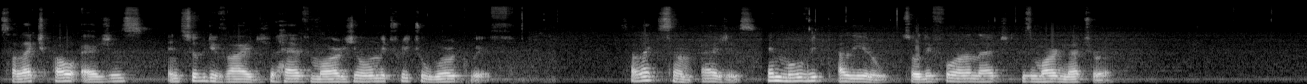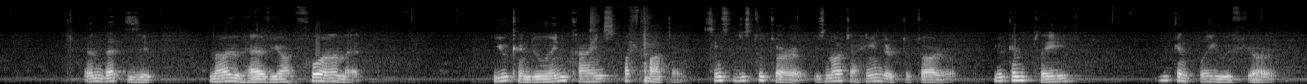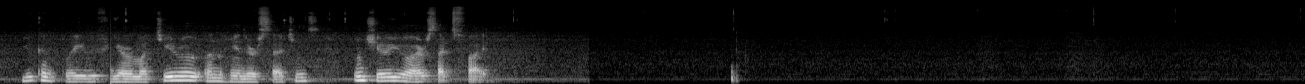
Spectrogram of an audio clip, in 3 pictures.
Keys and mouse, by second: 0.2-2.5 right drag, 0.7 g, 3.2 Tab, 4.7 Tab, 5.3 a, 6.2 l, 7.0 l, 7.7 KP_1, 8.9 shift+z, 10.3 g, 12.9 shift+z, 14.2 z, 14.7 middle click, 15.7 middle click, 15.9 middle click, 16.2 middle click, 16.6 middle click, 17.5 g, 18.5-20.6 drag, 20.9 click, 22.0 middle click, 22.7 Tab, 24.0 Tab, 25.0 a, 25.4 a, 26.0 w, 30.8 KP_7, 31.4 click, 32.2 middle click, 32.7-34.7 right drag, 36.1-39.1 right drag.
